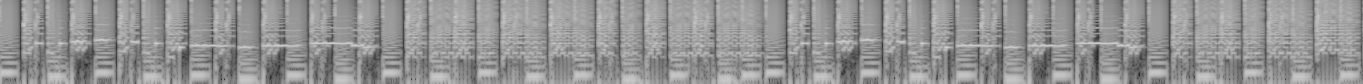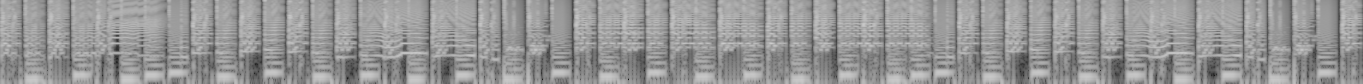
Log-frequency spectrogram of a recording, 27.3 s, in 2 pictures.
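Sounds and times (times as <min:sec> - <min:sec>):
chiptune music on MOS6581R2 chip: 0:00.2 - 0:27.2.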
